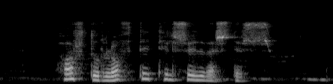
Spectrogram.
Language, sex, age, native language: Icelandic, female, 40-49, Icelandic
